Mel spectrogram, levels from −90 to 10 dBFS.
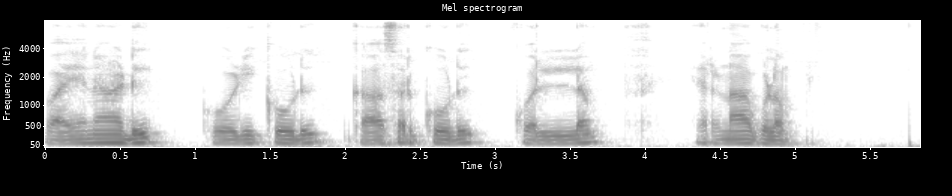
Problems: low volume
